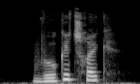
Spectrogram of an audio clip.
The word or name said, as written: vuggetryk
